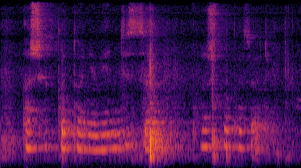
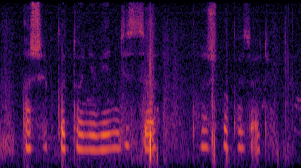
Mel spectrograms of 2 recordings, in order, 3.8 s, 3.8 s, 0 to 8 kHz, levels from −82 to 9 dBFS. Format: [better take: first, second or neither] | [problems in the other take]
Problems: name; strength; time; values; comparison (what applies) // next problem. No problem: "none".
second | room echo; dies away in 0.8 s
